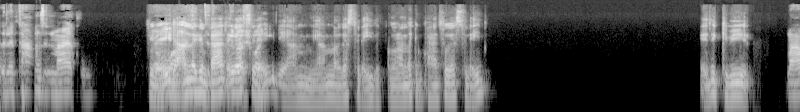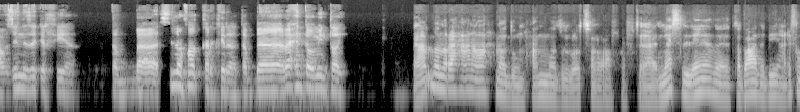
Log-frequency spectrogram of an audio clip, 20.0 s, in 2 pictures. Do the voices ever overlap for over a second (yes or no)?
yes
